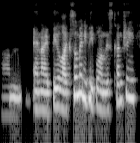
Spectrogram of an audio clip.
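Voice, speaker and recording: A speaker from Malaysia with a Malaysian accent, giving an earnest, measured address over a video call, pausing often with um. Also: mid-range voice, expressive, highs cut off. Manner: earnest, measured, many um pauses. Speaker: guest speaker from a reconciliation organization. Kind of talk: formal address at a launch event.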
